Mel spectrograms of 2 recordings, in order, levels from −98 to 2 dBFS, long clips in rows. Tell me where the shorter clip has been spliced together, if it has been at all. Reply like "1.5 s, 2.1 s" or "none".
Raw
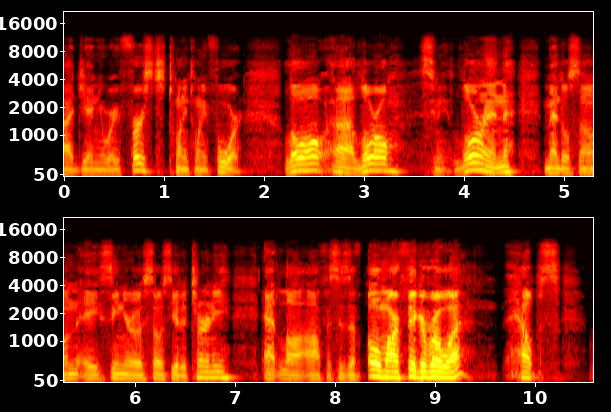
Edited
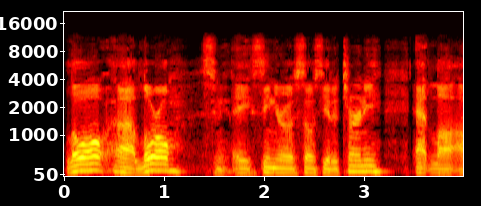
1.7 s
